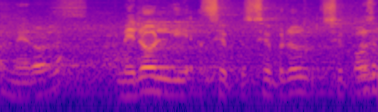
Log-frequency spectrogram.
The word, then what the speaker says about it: Merolla: Merolia. ¿Cómo se pronuncia? Merolia. Merolia. Sí, Merolia. Igual en italiano, como es italiano, es Merola.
